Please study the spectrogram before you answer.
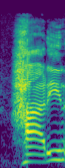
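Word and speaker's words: Harín: Jarín el Indio, la única H que no es muda. Jarín, se escribe con H, Jarín. Pero suena Jarín, porque está Ja, ya sabemos que es Ja.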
